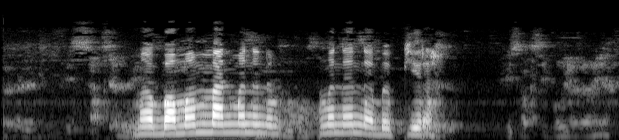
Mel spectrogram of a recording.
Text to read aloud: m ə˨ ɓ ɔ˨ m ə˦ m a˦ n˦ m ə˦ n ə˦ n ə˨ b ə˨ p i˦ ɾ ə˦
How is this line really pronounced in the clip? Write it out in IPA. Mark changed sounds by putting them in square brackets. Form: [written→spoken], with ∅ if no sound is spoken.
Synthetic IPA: m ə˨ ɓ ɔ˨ m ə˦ m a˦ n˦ m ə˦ n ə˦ n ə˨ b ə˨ p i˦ ɾ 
